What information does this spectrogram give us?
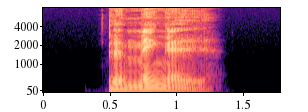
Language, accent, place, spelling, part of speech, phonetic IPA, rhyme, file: German, Germany, Berlin, bemängel, verb, [bəˈmɛŋl̩], -ɛŋl̩, De-bemängel.ogg
- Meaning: inflection of bemängeln: 1. first-person singular present 2. singular imperative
